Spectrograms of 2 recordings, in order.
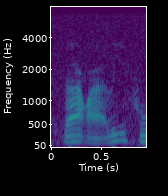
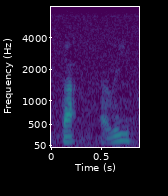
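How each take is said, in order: First: تعریف opened with a soft, gentle ain, no hard stop. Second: تعریف with a hard hamza-like stop at the start; wrong hamza sound. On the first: Teacher shows the correct تعریف with a soft ain. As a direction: ease into تعریف with a smooth throaty ain. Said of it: "عین نرمی سے ادا ہونی چاہیے". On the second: Teacher shows students the wrong way, تعریف with a hard hamza. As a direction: say تعریف with a sharp glottal catch instead of soft ain. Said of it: "حمزہ ہوتا تو ہم اس طرح ادا کرتے". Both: Shown as a demonstration.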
